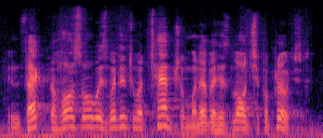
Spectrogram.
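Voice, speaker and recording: Smug, animated club gentleman. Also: a little high, quick pace. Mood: insinuating. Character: smug club gentleman, smooth, accusing, self-possessed man. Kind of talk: 1940s radio acting. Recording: muffled vintage radio recording.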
